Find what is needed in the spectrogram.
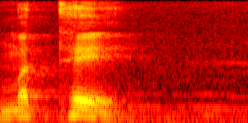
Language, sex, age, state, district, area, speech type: Sindhi, male, 45-60, Delhi, South Delhi, urban, read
